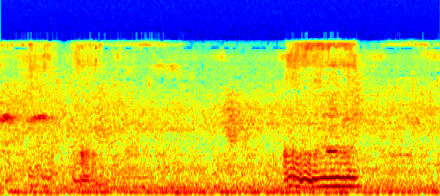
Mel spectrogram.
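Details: A sleeping Yorkshire terrier breathes noisily, with squeaky whistling tones on some breaths over a steady low background rumble: snoring.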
